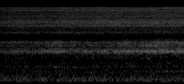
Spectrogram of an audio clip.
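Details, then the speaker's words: Jet nebulizer running: steady soft hiss of gas jetting through a large-volume cool aerosol nebulizer at 4 liters per minute, fairly quiet. "when you're in lab what I want you to do is to listen to how loud that is it is very loud also listen to the jet coming out of her"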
